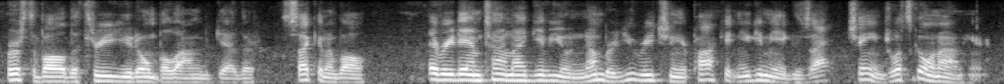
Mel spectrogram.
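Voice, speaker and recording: A man's voice: mid-range voice, expressive, quick pace, a little mellow, lightly acted. A man voicing an exasperated, weary male bartender in a joke he is telling. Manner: exasperated, fed up.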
